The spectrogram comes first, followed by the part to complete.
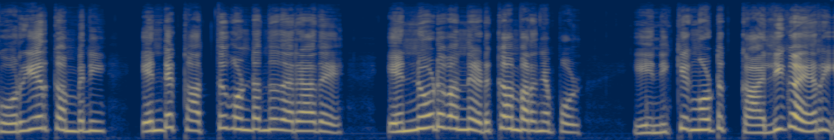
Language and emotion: Malayalam, angry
